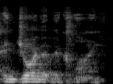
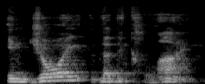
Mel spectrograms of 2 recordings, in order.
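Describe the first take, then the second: First: Said in the usual way. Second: Half the speed, drawn out; slow catchphrase. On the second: Real, not acted. Signing off a rant to his viewers, slowly. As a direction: savour every word.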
